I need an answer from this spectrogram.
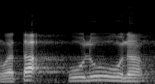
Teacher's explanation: یہ حمزہ ساکنہ ہے تو اس کو جھٹکا دے کر کے پڑھیں گے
